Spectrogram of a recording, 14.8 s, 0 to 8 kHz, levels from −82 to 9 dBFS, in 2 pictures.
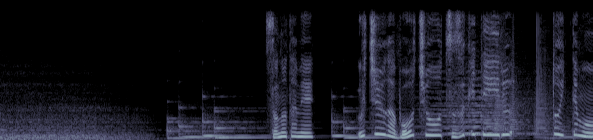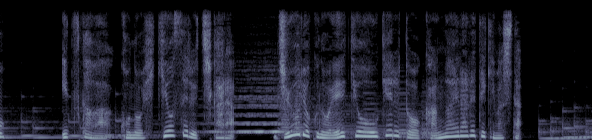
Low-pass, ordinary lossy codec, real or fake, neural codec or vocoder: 7.2 kHz; none; real; none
